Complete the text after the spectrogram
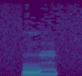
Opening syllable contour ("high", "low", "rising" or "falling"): high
